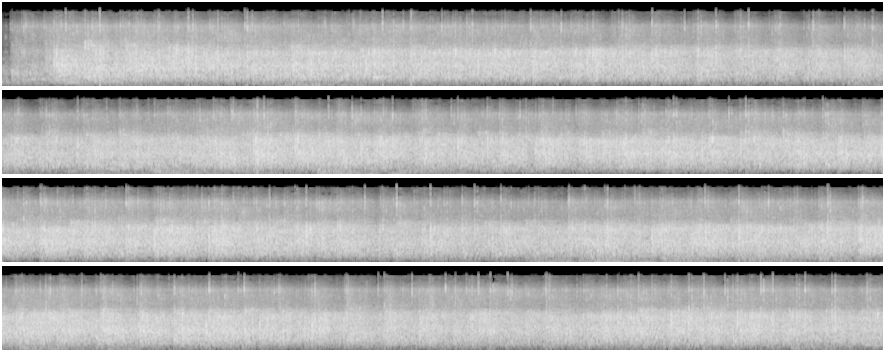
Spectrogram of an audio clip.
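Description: Audience applause, a dense, even clapping that breaks out suddenly as the guitar's last note dies away and then holds at a steady level.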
